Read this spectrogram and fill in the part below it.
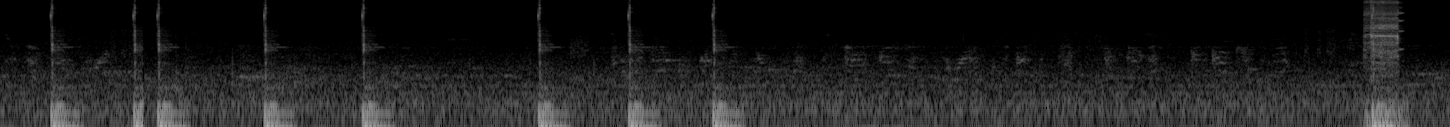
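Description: A short game menu sound thumps each time a selection changes.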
